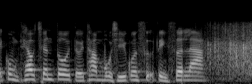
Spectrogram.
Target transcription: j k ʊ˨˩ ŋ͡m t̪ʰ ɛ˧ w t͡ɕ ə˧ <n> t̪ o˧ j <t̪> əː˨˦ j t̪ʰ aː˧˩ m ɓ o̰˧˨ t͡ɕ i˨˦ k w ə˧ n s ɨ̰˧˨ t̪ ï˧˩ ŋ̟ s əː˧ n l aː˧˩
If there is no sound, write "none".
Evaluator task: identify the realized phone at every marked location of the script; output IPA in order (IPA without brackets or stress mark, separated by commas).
n, t̪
